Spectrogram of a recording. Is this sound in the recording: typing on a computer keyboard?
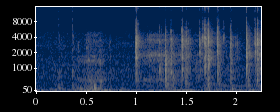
yes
